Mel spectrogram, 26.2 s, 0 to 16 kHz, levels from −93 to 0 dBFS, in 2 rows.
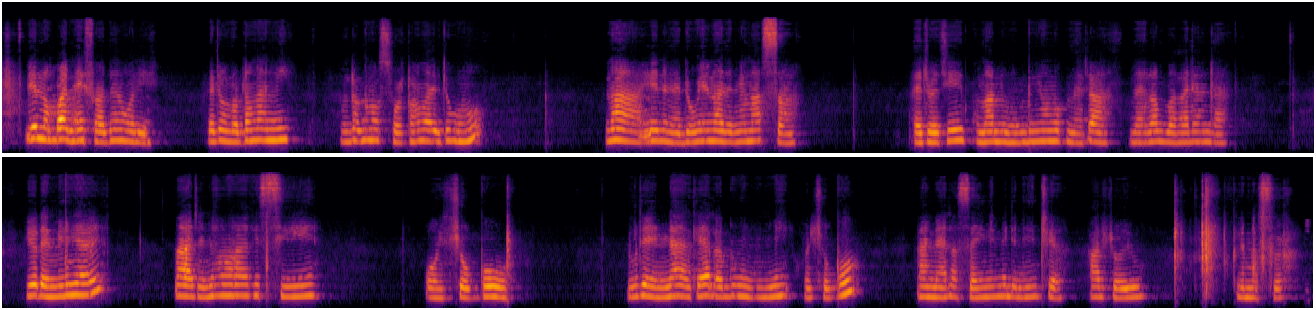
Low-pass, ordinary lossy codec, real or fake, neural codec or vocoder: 10.8 kHz; none; fake; codec, 24 kHz, 0.9 kbps, WavTokenizer, medium music audio release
